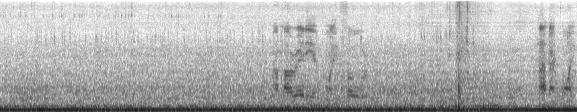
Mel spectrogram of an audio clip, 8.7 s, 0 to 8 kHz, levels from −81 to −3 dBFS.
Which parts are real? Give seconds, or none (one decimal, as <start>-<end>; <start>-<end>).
0.0-6.4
